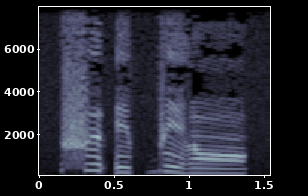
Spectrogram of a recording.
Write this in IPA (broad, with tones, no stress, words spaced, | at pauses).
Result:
fʏ˦ʔe˨pbe˦˨lɔ̃˨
